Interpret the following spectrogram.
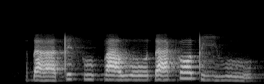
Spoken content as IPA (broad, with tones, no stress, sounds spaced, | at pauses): ɗ aː˨ t ɪ˦ k u˦ b aː˦ w oː˦ ɗ a˦ k ɔ˦ t iː˨ β u˨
